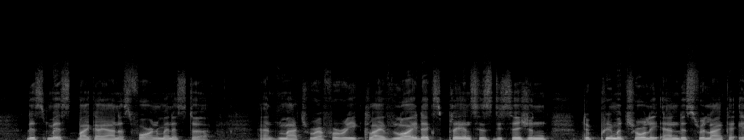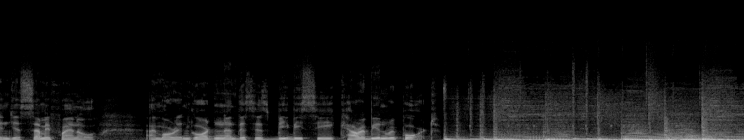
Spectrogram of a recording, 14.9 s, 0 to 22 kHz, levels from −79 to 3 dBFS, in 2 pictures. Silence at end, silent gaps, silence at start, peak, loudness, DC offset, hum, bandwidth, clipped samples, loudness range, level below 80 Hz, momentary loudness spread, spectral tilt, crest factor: 0 s; none; 0.25 s; -10 dBFS; -29 LUFS; under 0.1%; none; 12 kHz; under 0.1%; 4 LU; -36 dBFS; 10 LU; -7 dB/octave; 18 dB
